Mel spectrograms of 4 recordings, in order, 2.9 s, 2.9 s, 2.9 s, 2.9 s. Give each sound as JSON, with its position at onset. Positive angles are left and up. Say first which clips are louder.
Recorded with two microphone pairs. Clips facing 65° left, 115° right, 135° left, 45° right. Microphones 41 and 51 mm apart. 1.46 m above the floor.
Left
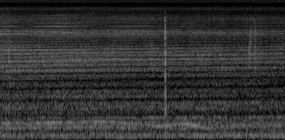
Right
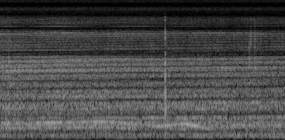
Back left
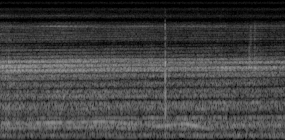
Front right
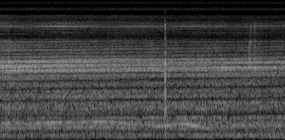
{"t": 0.0, "sound": "a helicopter", "louder": "right 12 dB, even", "azimuth_deg": -145}
{"t": 1.6, "sound": "tapping", "louder": "right 10 dB, even", "azimuth_deg": -145}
